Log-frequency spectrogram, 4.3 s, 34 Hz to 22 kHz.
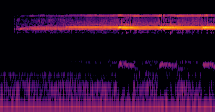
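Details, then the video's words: Bell cricket singing, 2020 National Institute of Biological Resources recording: a continuous bright, high-pitched trill rising slowly in volume, then pulsing with three stronger bell-like swells roughly every 0.8 seconds over a quiet background. "방울벌레, 1번 듣기, 곤충소리"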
